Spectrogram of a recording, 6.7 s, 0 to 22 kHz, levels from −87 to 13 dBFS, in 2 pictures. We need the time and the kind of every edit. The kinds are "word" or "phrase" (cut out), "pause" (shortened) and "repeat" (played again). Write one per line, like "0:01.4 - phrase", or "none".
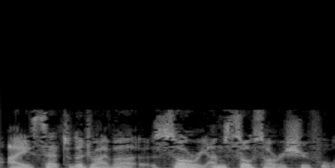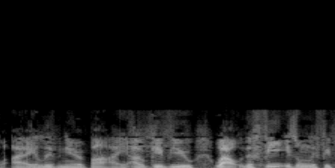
none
